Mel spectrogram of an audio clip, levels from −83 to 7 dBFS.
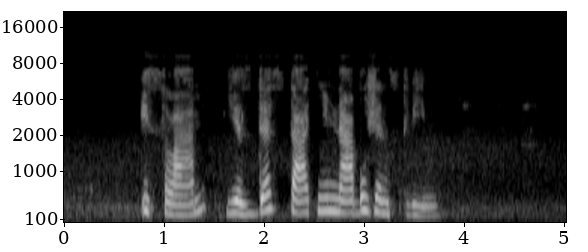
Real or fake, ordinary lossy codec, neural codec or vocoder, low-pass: real; Opus, 24 kbps; none; 7.2 kHz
